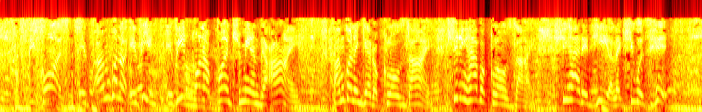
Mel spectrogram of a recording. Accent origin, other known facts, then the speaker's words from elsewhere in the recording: New York, United States; If you look at the picture, I come from the South Bronx. We come from around here, okay?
